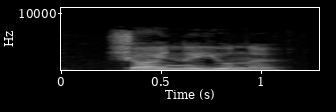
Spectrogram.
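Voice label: "сёйны-юны", Komi, female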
